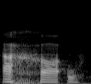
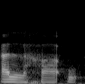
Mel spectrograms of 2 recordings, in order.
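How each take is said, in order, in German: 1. Das L verschmilzt mit dem folgenden kh-Laut. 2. Das L wird vor kh deutlich ausgesprochen. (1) "Wir sagen nicht Ach-Kha-U" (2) "Nein, wir sagen Al-Kha-U"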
